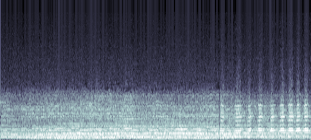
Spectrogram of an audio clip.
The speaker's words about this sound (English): You're honking at us, lady. How do you expect me to move my car with your truck in the way?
